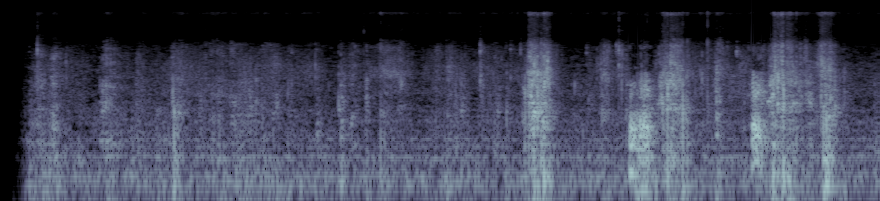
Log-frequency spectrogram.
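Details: Pitbull and a Beagle–Basset Hound mix playing together; rough growls and snorts with sharp louder bursts around the middle and end, plus thumping movement noise.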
